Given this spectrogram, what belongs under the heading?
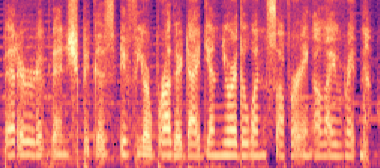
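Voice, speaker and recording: Female gameplay commentator, casual and reactive, slightly high creaky voice over game music. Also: monotone, moderate pace, a little mellow. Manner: reactive, musing aloud. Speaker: gamer playing a story quest.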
